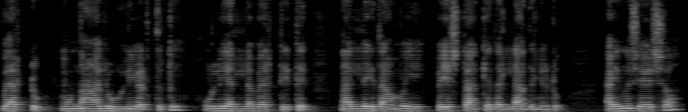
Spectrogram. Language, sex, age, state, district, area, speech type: Malayalam, female, 45-60, Kerala, Kasaragod, rural, spontaneous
